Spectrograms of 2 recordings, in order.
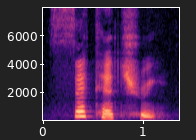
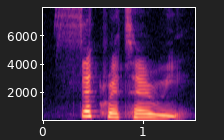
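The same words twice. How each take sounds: First: Secretary said sek-uh-tree, dropping the first r; secretary squeezed into three syllables, sek-uh-tree; wrong pronunciation. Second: Secretary said sek-ruh-tair-ee, all four syllables; secretary with the r kept, sek-ruh-tair-ee; correct pronunciation. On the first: Teacher showing learners the wrong way: secretary as sek-uh-tree. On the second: Teacher giving learners the right way: secretary as sek-ruh-tair-ee. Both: Shown as a demonstration. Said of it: "It is pronounced secretary".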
